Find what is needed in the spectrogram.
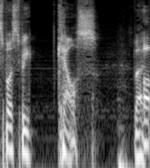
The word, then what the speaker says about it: Kelce: Because Jason Kelce says, pronounce it Kels.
